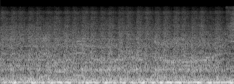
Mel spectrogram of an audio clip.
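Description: Live metal band playing at full volume: distorted guitars and bass over rapid drumming, recorded on a phone in the audience.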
